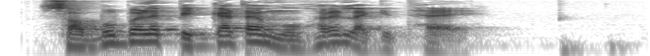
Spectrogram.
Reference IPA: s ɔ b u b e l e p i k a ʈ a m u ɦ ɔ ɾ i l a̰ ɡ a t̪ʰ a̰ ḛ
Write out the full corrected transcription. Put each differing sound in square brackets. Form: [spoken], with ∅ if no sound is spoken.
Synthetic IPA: s ɔ b u b e [ɭ] e p i k a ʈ a m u ɦ ɔ ɾ [e] l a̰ ɡ [i] t̪ʰ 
